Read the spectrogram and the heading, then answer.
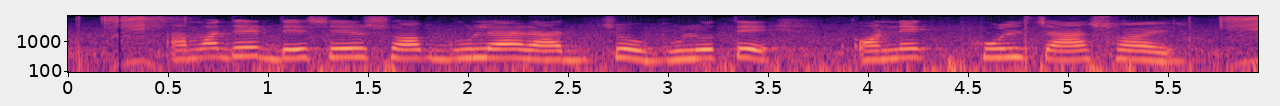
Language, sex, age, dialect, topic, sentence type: Bengali, female, 18-24, Northern/Varendri, agriculture, statement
